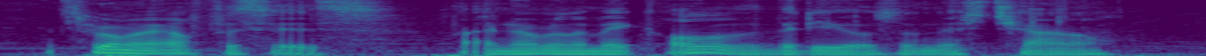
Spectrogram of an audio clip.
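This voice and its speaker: A man with a Scottish accent and a very deep, low pitch, ordinary pitch variation, and music in the background. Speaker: charity vlogger. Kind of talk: vlog narration. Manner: fast.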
